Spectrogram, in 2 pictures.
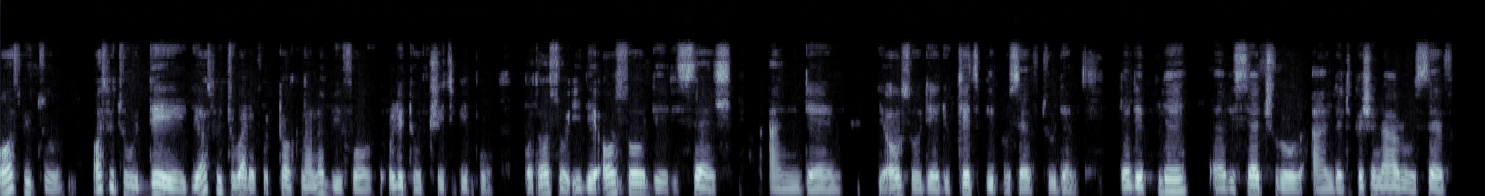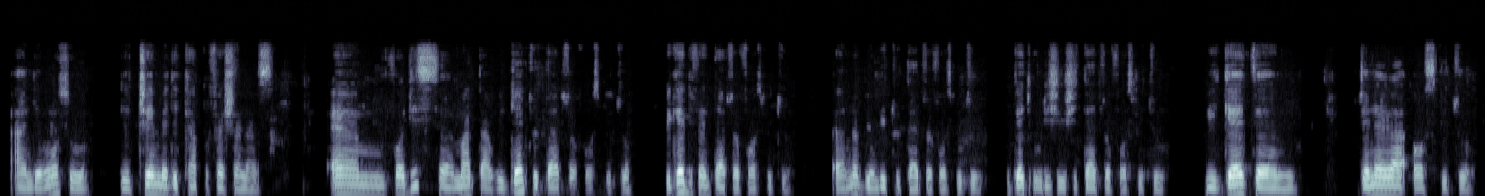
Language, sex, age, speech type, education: Nigerian Pidgin, male, 30-45, spontaneous, tertiary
